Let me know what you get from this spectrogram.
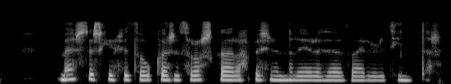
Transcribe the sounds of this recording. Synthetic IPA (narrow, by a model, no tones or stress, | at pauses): mɛst̪ʏscɪft̪ɪθoːwkʰvɛɾ̥s̬ʏθɾɔskaðaɾahpɪsɾɪnaɾɛɾʏθiːðaðθaðɾɛɾʏt̪ʰint̪aɾ̥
